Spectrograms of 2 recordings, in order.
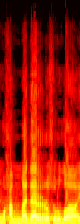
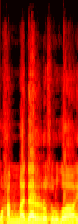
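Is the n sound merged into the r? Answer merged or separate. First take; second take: merged; merged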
